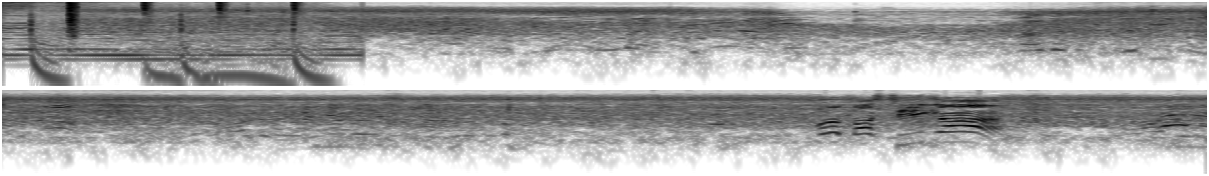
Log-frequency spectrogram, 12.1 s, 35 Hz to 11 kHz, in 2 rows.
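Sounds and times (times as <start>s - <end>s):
river rushing over boulders: 1.8s - 12.0s.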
